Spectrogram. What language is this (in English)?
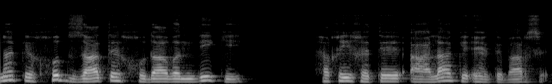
Urdu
